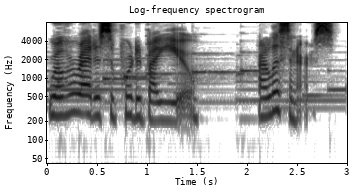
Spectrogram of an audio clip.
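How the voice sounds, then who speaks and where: A woman's voice: on the high side, moderate pace, music in the background. A woman podcast announcer reading scripted credits and listener appeals.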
